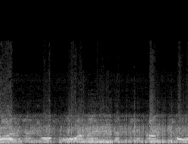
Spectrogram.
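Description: Indistinct voices with a narrow, tinny, radio-like sound, broken by a few sharp clicks; a low hum drops out just after the start.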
